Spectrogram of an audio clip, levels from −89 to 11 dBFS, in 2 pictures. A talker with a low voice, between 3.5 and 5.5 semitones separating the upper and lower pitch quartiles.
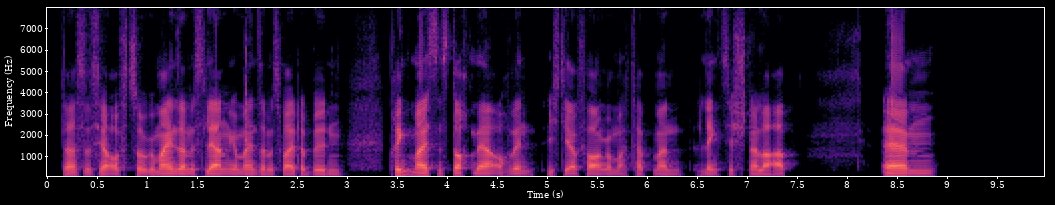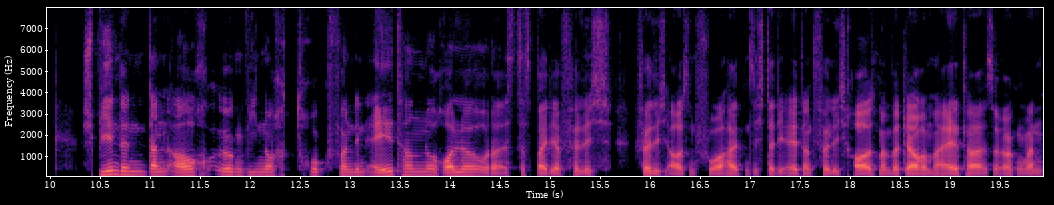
Yes: low, 105 Hz; average, 5.2 semitones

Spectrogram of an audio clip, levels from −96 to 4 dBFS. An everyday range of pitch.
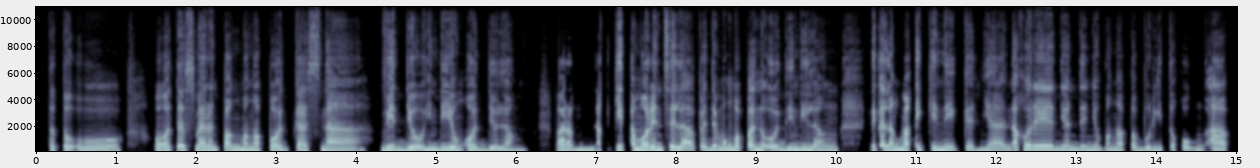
Yes: average, 3.5 semitones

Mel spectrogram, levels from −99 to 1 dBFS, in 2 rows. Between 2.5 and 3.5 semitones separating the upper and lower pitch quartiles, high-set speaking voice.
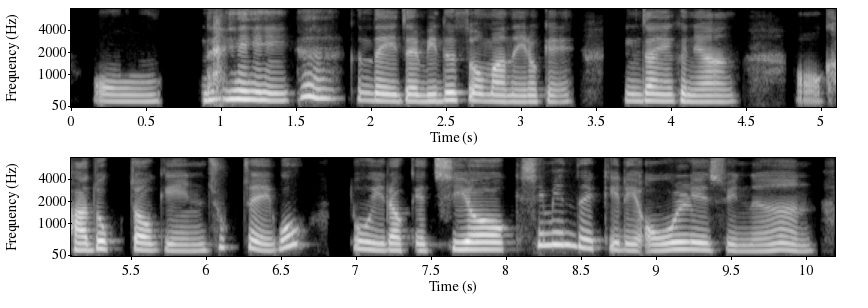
Yes: average, 3.0 semitones; high, 205 Hz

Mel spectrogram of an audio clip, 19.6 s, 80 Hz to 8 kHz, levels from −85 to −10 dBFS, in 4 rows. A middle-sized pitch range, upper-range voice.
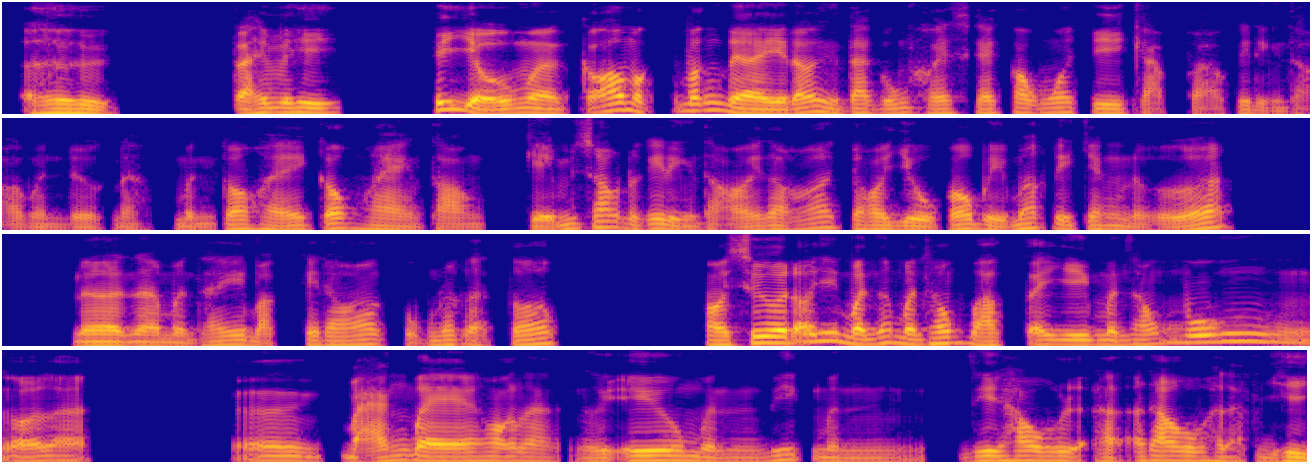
No: average, 4.2 semitones; low, 110 Hz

